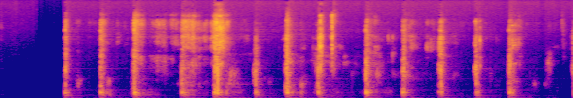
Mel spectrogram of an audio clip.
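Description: A man chews crunchy food close to a microphone.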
